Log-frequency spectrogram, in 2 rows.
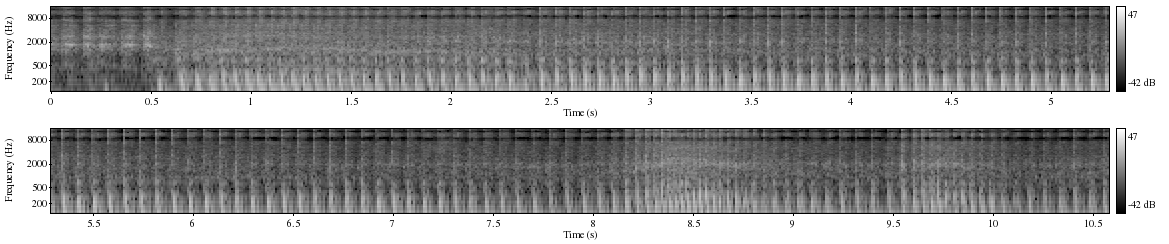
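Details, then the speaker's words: Royal Enfield Himalayan 450 single-cylinder after the catalytic converter was replaced with an AEW straight-through mid-pipe: deep, even thump at idle with a couple of clean throttle blips; exhaust sounds healthy. "I thought it sounded pretty good."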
